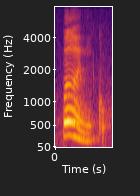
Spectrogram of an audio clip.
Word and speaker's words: pânico: pânico olha lá ó sílaba forte é o pan pânico e aqui eu tenho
